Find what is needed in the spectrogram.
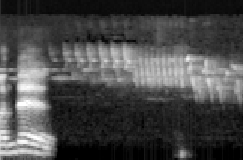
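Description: A man's voice for about half a second, then a faint, high-pitched trill of rapid chirps that falls slightly in pitch, typical of a small bird calling in the background.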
